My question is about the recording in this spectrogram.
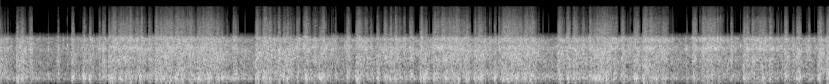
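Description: Fireworks finale barrage: many shells bursting in rapid succession, so the bangs and crackles run together into one loud, continuous rumble and crackle.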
